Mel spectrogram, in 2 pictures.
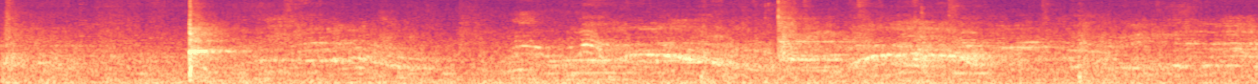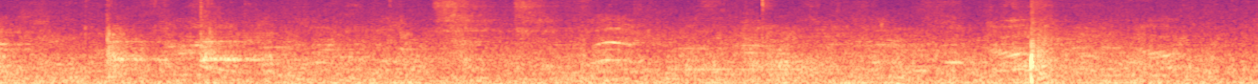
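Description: A ball smacks sharply into a catcher's mitt.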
